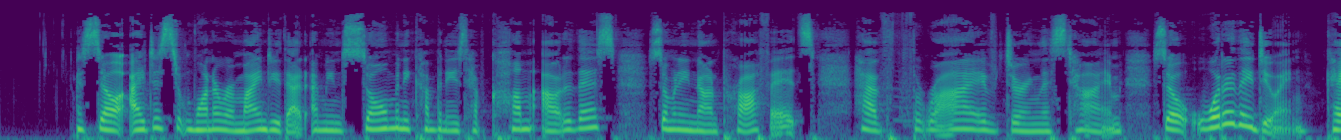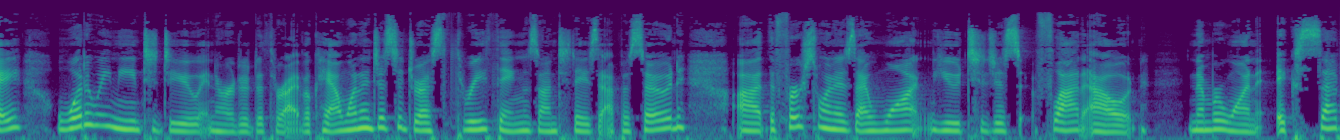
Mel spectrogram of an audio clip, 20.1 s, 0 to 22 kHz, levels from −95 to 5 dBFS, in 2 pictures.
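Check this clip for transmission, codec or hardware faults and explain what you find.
No transmission, codec or hardware faults.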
